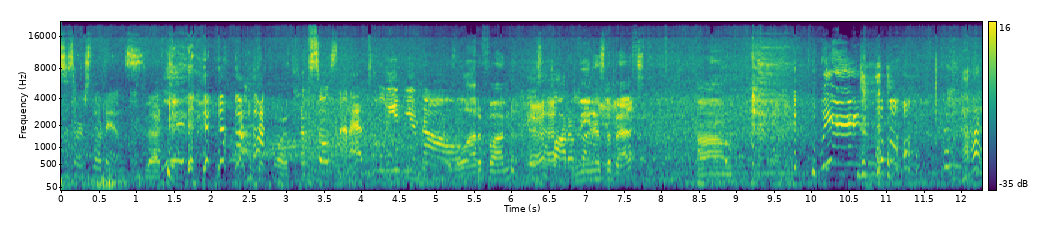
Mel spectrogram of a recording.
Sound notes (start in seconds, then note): 1.3 laughs; 8.9 laughs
